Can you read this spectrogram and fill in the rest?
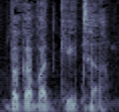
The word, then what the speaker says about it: Bhagavad Gita: Buddhists, they believe in the Bhagavad Gita. I don't know how I can pronounce it. Yes, Bhagavad Gita, correct.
